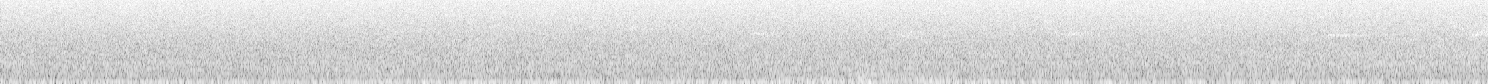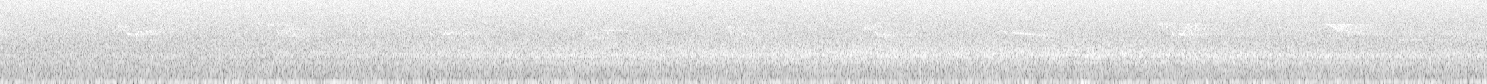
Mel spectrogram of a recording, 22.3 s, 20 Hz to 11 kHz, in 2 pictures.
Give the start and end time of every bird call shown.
7.9s-21.4s: Red-eyed Vireo (Vireo olivaceus)
18.6s-19.2s: unidentified bird

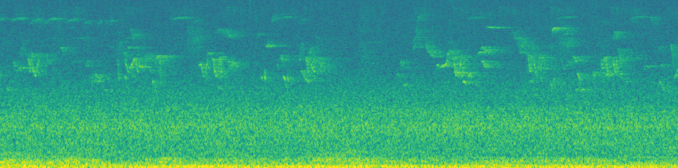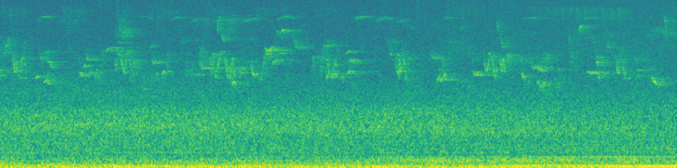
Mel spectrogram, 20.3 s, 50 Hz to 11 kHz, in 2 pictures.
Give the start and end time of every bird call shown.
0.0s-20.0s: Red-eyed Vireo (Vireo olivaceus)
0.0s-20.3s: Gray Catbird (Dumetella carolinensis)
10.8s-16.4s: Cedar Waxwing (Bombycilla cedrorum)

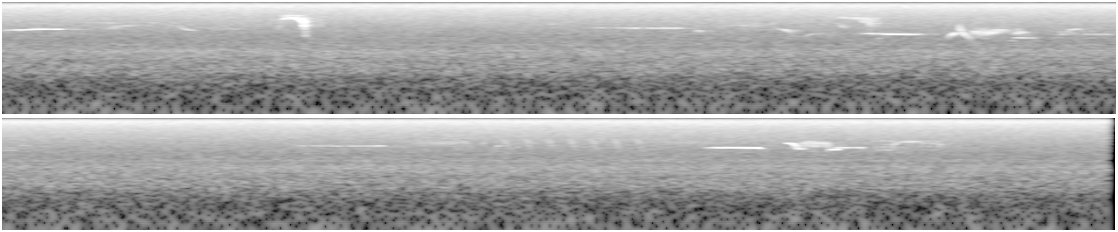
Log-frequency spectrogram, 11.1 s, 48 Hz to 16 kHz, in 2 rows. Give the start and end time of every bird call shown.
0.0s-1.3s: Hermit Thrush (Catharus guttatus)
1.4s-1.7s: American Robin (Turdus migratorius)
2.9s-4.3s: White-crowned Sparrow (Zonotrichia leucophrys)
4.2s-4.5s: American Robin (Turdus migratorius)
4.3s-5.8s: Hermit Thrush (Catharus guttatus)
7.0s-8.8s: White-crowned Sparrow (Zonotrichia leucophrys)
9.1s-10.4s: Hermit Thrush (Catharus guttatus)

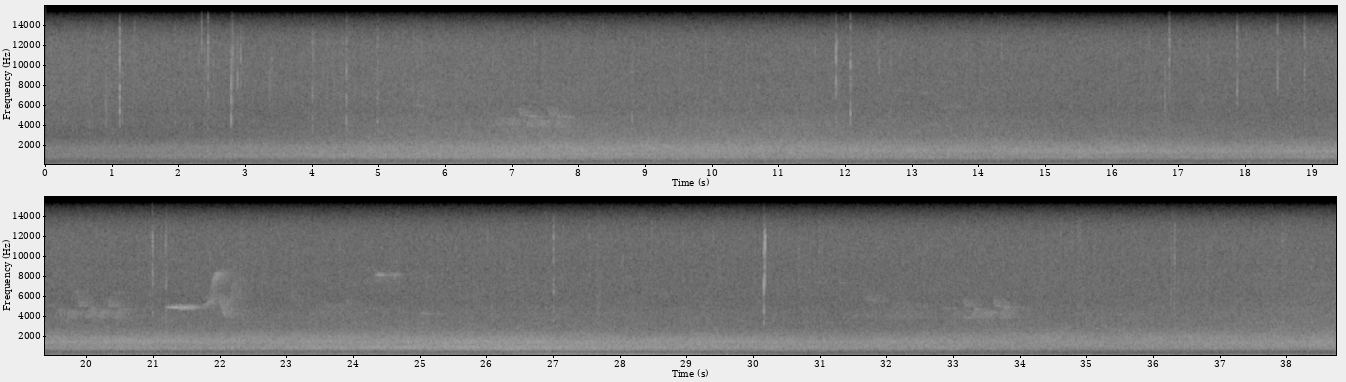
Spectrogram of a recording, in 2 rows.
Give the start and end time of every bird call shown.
6.6s-8.4s: Common Yellowthroat (Geothlypis trichas)
19.6s-20.9s: Common Yellowthroat (Geothlypis trichas)
21.1s-22.5s: unidentified bird
33.0s-34.2s: Common Yellowthroat (Geothlypis trichas)

